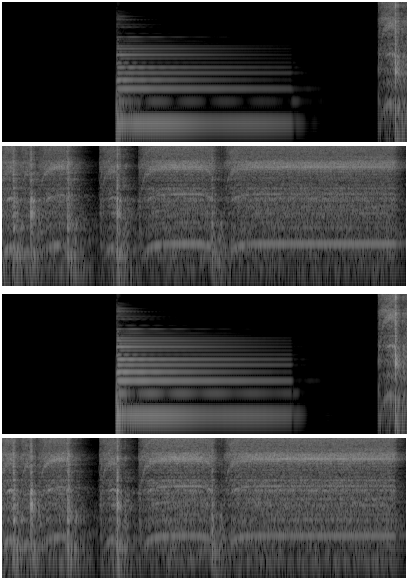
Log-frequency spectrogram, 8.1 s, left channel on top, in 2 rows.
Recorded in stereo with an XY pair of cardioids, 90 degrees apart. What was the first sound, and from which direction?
A guitar, 40° right.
